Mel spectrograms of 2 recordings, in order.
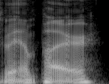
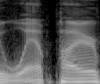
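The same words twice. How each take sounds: First: The word begins with a V sound. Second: The word begins with a W sound. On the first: This is how their lisp makes it come out. "but it just comes out as vampire" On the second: This is the word they intend to say. "they're trying to say vampire"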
